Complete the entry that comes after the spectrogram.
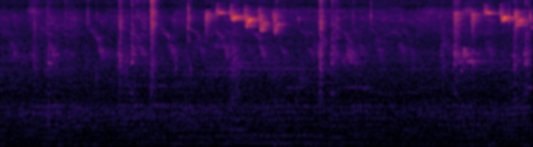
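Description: A small songbird singing a quick run of high notes that step downward, twice: about three seconds in and again near the end. Faint scattered clicks sound underneath.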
